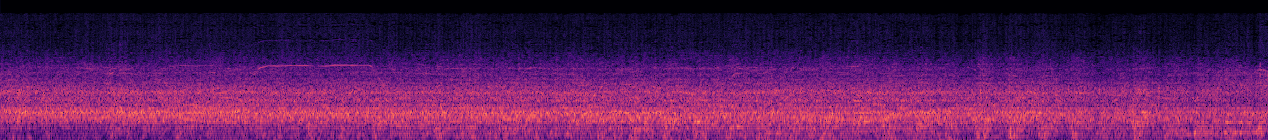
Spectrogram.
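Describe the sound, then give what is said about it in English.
A huge stadium crowd roars and cheers without a break after Ohio State's kick is good against Michigan, a loud, dense wash of voices that holds steady for the whole stretch with no single voice standing out. “Listen to that crowd.”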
